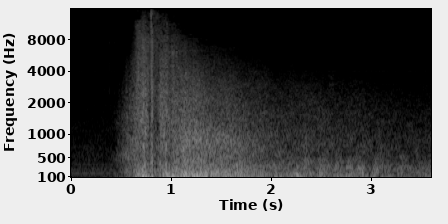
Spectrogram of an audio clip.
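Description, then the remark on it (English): A single heavy cannon shot fired in the late afternoon booms out and rolls away in a long, rumbling decay, loud at first and fading over several seconds, with no voices. “It's late afternoon when I begin to hear the cannons.”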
